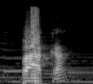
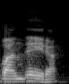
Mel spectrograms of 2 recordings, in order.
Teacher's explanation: Por ejemplo, si decimos vaca, decimos bandera, nos damos cuenta que cuando hacemos mención de la va en vaca y la va en bandera, se produce un solo sonido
